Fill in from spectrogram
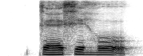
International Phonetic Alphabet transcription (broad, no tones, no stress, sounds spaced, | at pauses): k ɛ x e ɦ o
